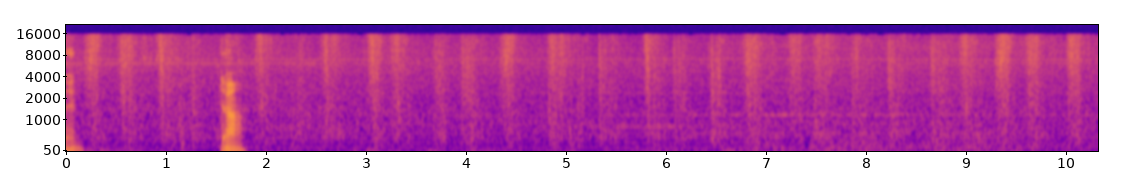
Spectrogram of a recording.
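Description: Footsteps crunch steadily through dry grass.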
